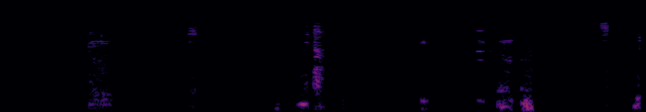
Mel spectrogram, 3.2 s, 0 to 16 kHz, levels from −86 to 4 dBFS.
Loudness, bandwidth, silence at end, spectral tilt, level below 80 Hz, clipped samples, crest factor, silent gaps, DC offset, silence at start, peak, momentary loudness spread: -62 LUFS; 7.4 kHz; 0.05 s; -3 dB/octave; -90 dBFS; under 0.1%; 24 dB; 0.56-0.92 s, 0.99-1.48 s, 1.63-2.37 s, 2.67-2.99 s, 3.05-3.16 s; under 0.1%; 0.45 s; -40 dBFS; 10 LU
